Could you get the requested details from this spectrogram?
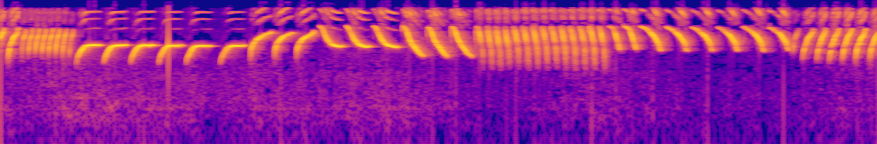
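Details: Juvenile canary tutor recording: repeated rising whistled notes about twice a second, then quick cascades of falling sweeps and a dense, fast trill, all high and clear.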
